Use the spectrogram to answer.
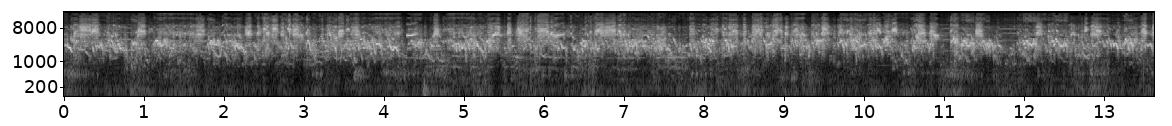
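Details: Several Australian budgies chattering during breeding season: continuous high, scratchy warbles and squeaks layered into a busy flock chorus.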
